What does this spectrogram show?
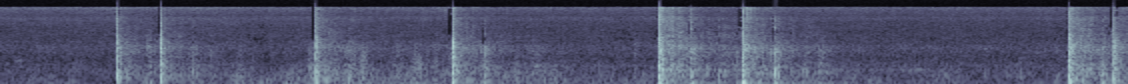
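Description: Aerial firework shells bursting: about ten sharp bangs, several in quick pairs, each trailing off in a short rumble. The loudest are a cluster around five seconds in and a pair near the end.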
